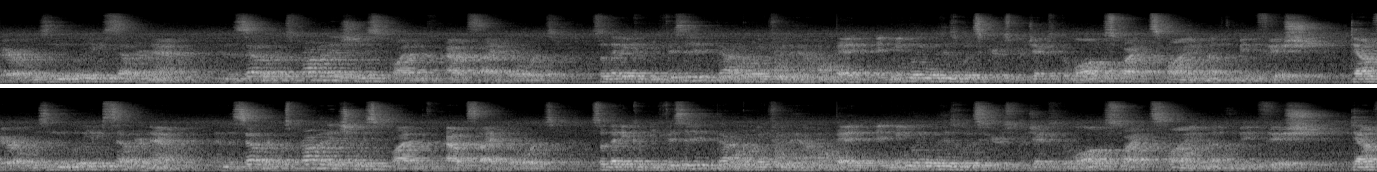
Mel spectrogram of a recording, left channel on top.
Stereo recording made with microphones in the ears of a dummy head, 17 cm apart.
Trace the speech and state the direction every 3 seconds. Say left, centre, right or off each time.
right, right, centre, left, left.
